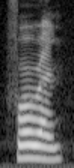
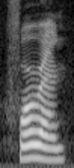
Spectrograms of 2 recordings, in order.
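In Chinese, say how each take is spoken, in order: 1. 这两个单词连在一起读。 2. 这两个单词连在一起读。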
